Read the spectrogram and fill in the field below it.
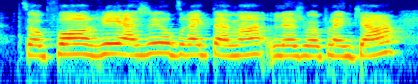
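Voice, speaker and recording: A woman in a Quebec accent, high-pitched and animated, at a fairly slow pace against a quiet background. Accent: Québécois French. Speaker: workshop leader and coach. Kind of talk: live online workshop. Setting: live video call.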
